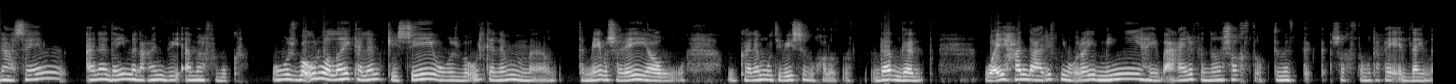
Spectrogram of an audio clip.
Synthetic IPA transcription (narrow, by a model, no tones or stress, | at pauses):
ʔnʕaʃæːnʔænæd̪æjmænʕand̪iʔæmælfibokɾˤɑ | wemeʃ̬bæʔuːlwɑlˤːɑːhikælæːmkeʃeːwemeʃ̬bæʔṵːlkælæːmt̪æmːæːjæbæʃæɾejːæwewekælæːmːot̪iveːʃænwexɑlɑ̰ːsˤæd̪æbɡæd̪ːweʔæjːħad̪ːʕaːɾˤefniweɾˤɑjebmenːiɦæjebʔæ̰ʕaːɾefʔenːʔænæʃɑxsˤʔo̰p̚t̪imest̪ekʃɑxsˤmot̪æfæːʔḛld̪æjmæ̰n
